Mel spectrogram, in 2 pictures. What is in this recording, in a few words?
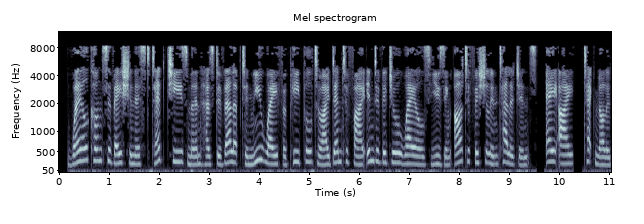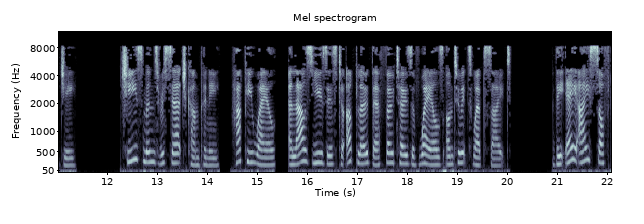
Advanced SLOW Reading, English; English Newsroom; AI Software Revolutionizes Wildlife Identification and Conser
